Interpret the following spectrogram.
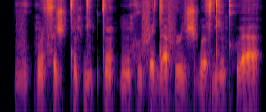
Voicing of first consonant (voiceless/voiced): voiced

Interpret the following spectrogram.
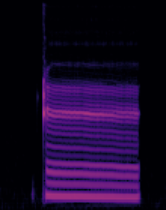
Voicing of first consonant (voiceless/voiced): voiceless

